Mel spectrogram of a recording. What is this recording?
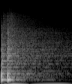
Music > Solo percussion
Snare Processed - Oneshot 99 - 14 by 6.5 inch Brass Ludwig
kit, hit, beat, perc, snaredrum, drum, flam, sfx, snare, percussion, snares, oneshot, drums, reverb, snareroll, ludwig, rimshots, acoustic, fx, roll, crack, rim, processed, brass, realdrums, drumkit, rimshot, realdrum, hits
